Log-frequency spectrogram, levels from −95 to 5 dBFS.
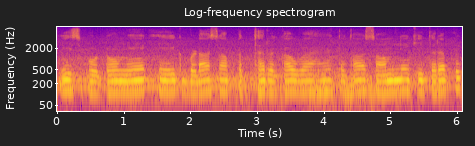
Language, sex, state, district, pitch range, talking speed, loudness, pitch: Hindi, male, Rajasthan, Bikaner, 120-125 Hz, 150 wpm, -12 LUFS, 125 Hz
